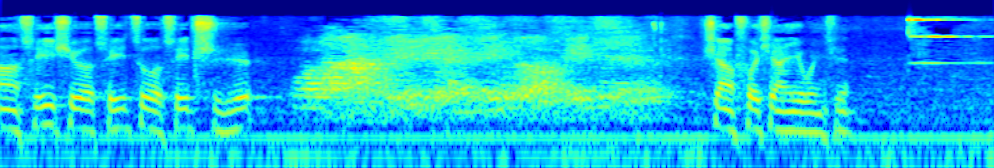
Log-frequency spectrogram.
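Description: A group of men chant slowly in unison.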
